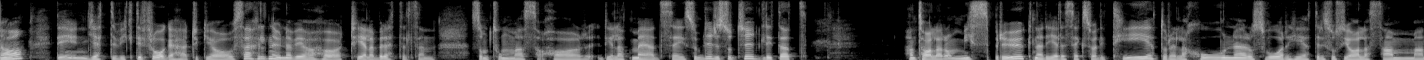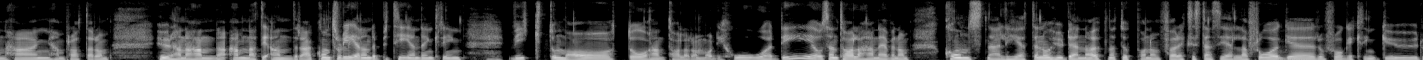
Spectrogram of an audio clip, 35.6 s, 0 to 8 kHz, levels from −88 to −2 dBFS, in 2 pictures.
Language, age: English, 30-49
